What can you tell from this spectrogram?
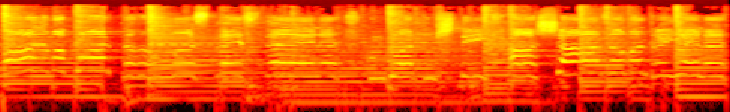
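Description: Live folk song: a woman singing with vibrato, accompanied by two acoustic guitars strumming and picking chords.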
